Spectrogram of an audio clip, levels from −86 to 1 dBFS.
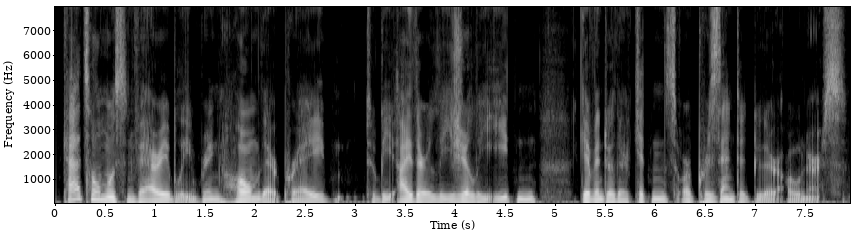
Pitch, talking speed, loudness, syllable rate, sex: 110 Hz, 160 wpm, -19 LUFS, 5.0 syllables/s, male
